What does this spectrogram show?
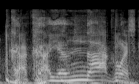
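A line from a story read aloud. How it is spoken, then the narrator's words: Struggling shout. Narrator (Russian): кричал, вырываясь, Макдаф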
